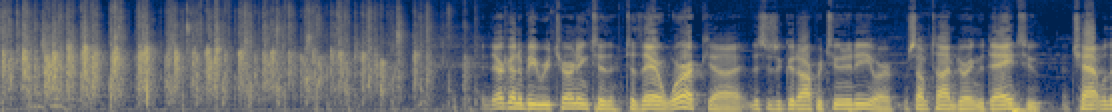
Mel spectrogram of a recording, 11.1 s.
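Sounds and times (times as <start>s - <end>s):
audience applause: 0.0s - 4.9s
speech: 4.8s - 11.1s.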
